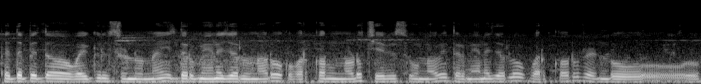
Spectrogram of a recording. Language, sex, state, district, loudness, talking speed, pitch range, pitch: Telugu, male, Andhra Pradesh, Sri Satya Sai, -17 LUFS, 160 wpm, 125-140 Hz, 130 Hz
